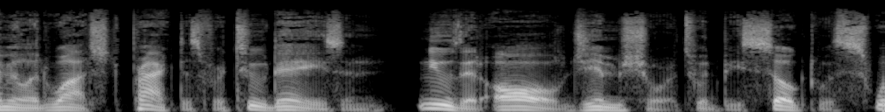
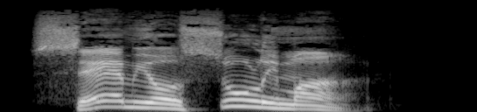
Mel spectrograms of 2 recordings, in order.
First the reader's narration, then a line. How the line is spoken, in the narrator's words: repeated loudly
